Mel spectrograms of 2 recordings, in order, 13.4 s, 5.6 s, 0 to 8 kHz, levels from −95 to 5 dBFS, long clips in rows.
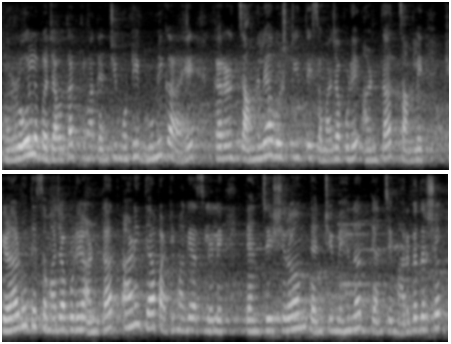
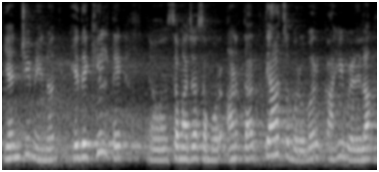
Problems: constant background noise, background conversations at intervals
